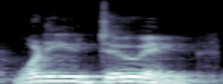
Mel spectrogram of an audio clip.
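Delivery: sharp, suspicious question; accusing tone. Shown as a demonstration. Teacher showing the annoyed English version. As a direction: demand to know, a touch annoyed. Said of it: "you can tell by the change in my tone".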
